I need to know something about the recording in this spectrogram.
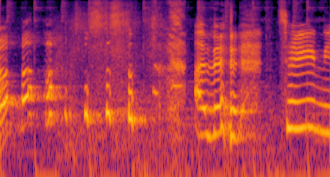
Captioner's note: laughter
